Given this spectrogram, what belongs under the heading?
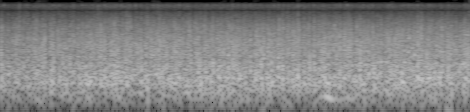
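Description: Rain falling outdoors in the Swiss countryside near Glarus, a dense, even hiss of drops pattering on surfaces, loud and close, with no voices.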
